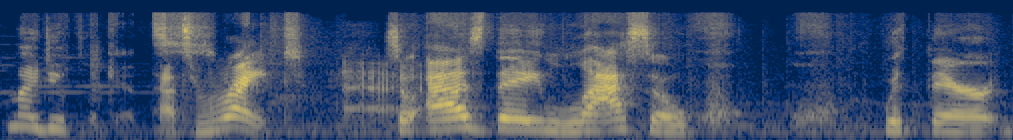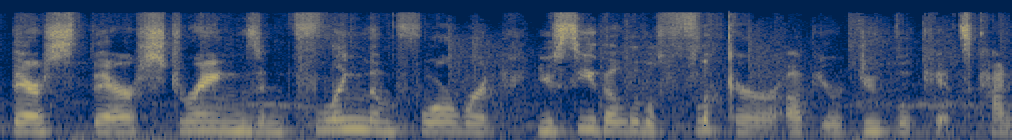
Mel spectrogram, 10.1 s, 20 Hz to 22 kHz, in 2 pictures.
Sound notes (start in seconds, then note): 3.7 blows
